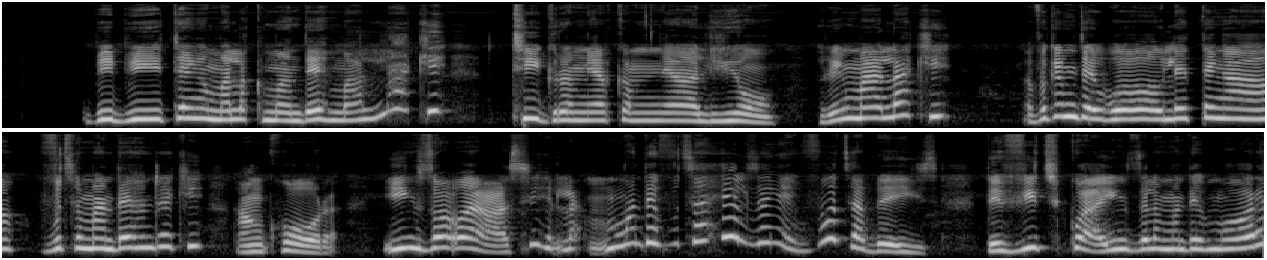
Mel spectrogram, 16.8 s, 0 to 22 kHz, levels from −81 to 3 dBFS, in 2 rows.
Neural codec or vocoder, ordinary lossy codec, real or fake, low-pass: none; none; real; none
